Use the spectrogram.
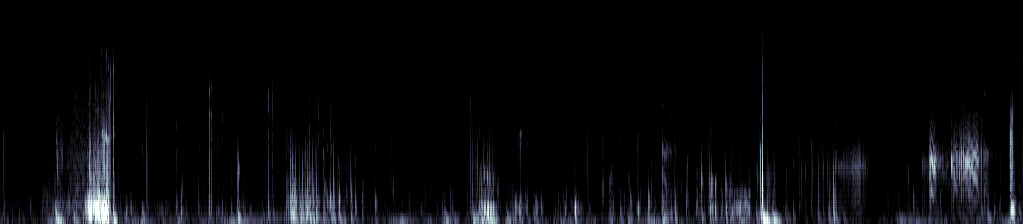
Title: Stomach Growling Sound | My Stomach Makes Noises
